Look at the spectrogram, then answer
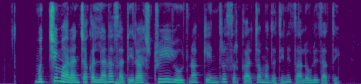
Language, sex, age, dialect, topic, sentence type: Marathi, female, 25-30, Northern Konkan, agriculture, statement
